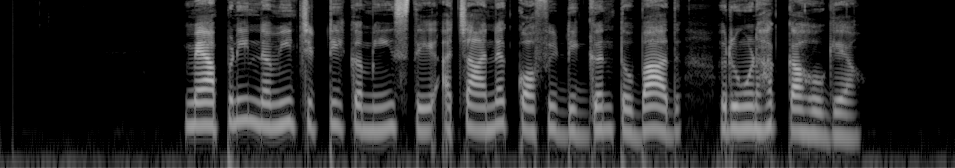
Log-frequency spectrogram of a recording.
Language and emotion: Punjabi, sad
